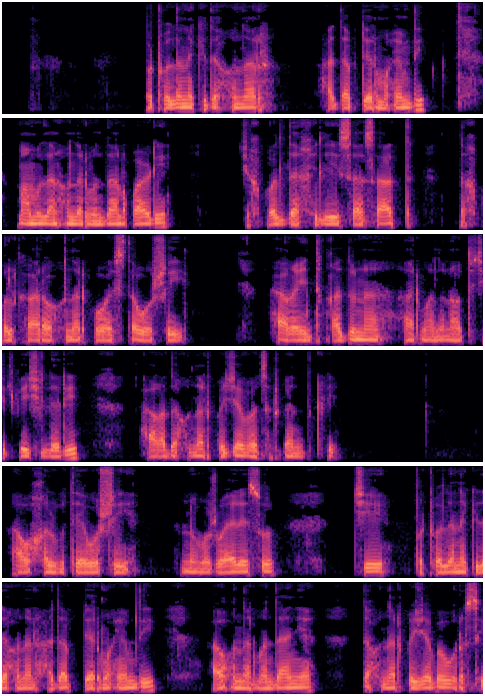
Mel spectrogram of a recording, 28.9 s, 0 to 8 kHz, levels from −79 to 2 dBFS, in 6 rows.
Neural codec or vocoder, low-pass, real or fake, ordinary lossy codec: none; none; real; none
